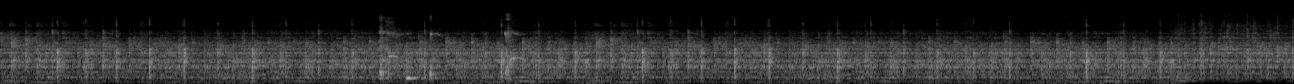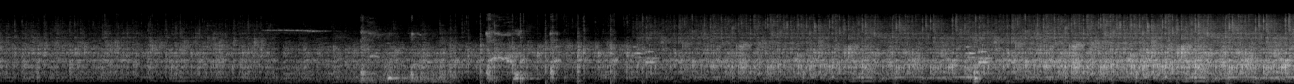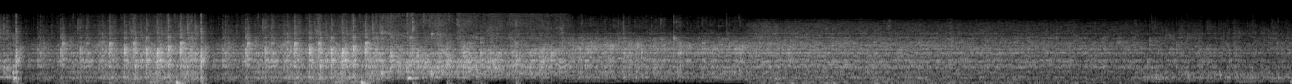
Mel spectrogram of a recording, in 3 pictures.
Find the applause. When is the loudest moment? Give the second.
29 s.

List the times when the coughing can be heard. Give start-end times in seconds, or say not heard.
3.8-5.2, 16.5-18.6, 29.6-30.4.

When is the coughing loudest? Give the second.
30 s.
